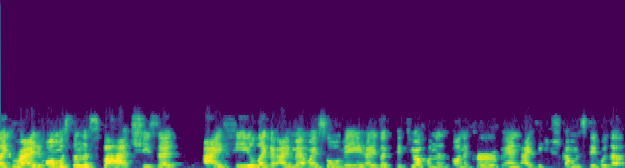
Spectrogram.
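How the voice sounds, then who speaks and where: A medium-pitched woman at a moderate pace, with ordinary pitch variation, big swings in loudness and hardly any pauses. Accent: Belarusian. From Belarus. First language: Belarusian or Russian. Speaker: travel blogger. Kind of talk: casual interview chat.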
